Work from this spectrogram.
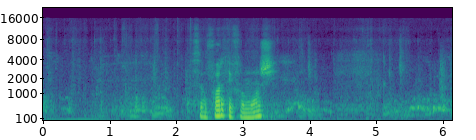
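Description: Fancy pigeons cooing in a loft, including Rostov Red hens, a short run of soft low coos close by, with someone speaking around them.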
